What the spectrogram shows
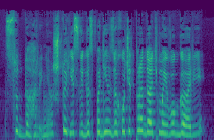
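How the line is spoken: Sobbing. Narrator (Russian): несчастная зарыдала

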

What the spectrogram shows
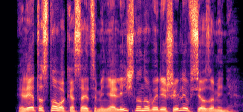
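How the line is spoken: Snort. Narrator (Russian): хмыкнул я

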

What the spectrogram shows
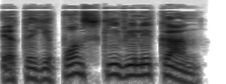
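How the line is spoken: Breathed into ear. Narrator (Russian): выдохнул Стеббинс в ухо Кармоди

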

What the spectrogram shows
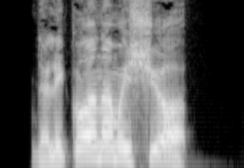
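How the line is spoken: Shouting over the wind. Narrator (Russian): прокричала мне в самое ухо Олеся, стараясь превзойти ветер

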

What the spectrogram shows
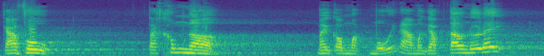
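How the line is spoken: Angry roar. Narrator (Vietnamese): McKin hít sâu một hơi, giận dữ gầm lên

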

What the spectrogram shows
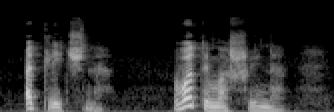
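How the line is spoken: Quiet exclamation. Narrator (Russian): тихо воскликнул Комаров

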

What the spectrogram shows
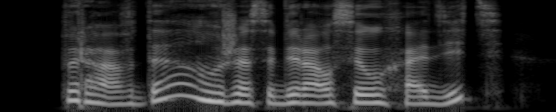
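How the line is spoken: Snide female question. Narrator (Russian): ехидно уточняет у Турбина его партнерша по сомнительному делу

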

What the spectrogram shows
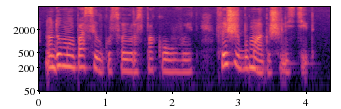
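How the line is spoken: Quiet reply. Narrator (Russian): так же тихо ответила Яночка

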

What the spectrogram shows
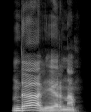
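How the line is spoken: Drawn out. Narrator (Russian): протянул Ваня

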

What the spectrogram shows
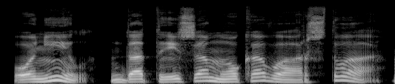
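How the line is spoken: Said grimly. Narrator (Russian): мрачно проговорил

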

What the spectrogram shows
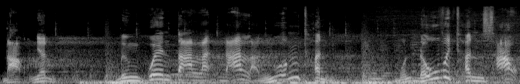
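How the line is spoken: Harsh gritted voice. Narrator (Vietnamese): Trùng hổ gằn giọng

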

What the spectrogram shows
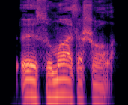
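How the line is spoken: Creaky voice. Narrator (Russian): проскрипел Минц

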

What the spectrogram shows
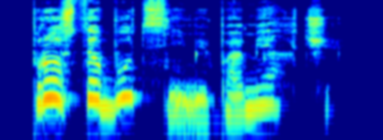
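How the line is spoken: Sighing. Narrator (Russian): вздохнул Альбин

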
